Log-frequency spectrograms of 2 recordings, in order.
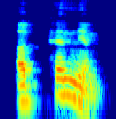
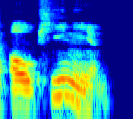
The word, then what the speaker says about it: opinion: 他说这个字是 opinion，是三个音节，可是我讲 opinion。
